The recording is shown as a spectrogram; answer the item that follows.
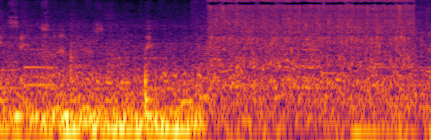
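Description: Street ambience with faint voices over a low rumble. About halfway through, a cut brings in the steady splashing of a stone fountain's jets falling into its basin.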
